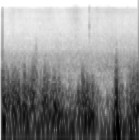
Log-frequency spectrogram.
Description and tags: wind windy storm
